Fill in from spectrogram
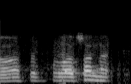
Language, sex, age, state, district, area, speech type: Odia, male, 45-60, Odisha, Nuapada, urban, conversation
